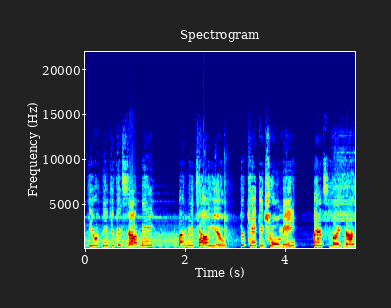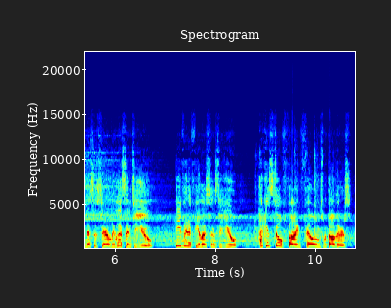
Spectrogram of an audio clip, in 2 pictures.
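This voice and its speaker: A man voicing a spoiled, furious young actress who shouts and begs. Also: moderate pace, faint music behind, full character voice. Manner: shrill shouting.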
